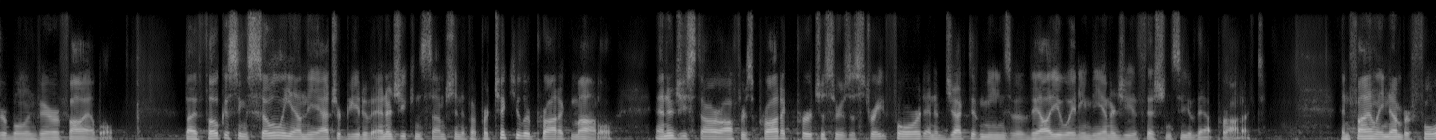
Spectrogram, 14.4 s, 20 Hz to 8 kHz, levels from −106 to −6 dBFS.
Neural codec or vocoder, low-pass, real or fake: codec, 16 kHz, 4 kbps, X-Codec, HuBERT features, trained on general audio; 7.2 kHz; fake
